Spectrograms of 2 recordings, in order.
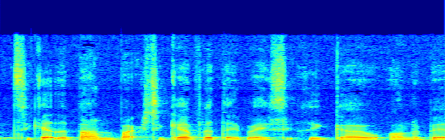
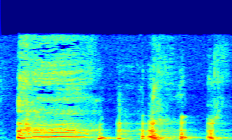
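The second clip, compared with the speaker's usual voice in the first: high burst of laughter; 5 dB louder than usual. Real, not acted. Laughing at the mad film.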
